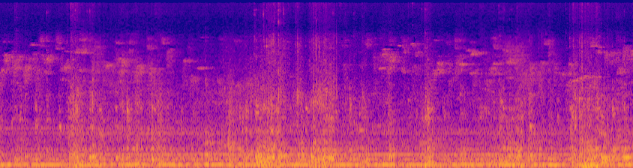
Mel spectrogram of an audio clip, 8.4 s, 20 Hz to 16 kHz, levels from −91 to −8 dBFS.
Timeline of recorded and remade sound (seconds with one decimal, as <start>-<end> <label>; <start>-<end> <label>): 0.0-1.1 recorded; 1.1-3.3 remade; 3.3-6.1 recorded; 6.1-7.4 remade; 7.4-8.4 recorded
